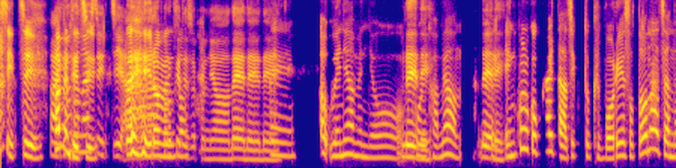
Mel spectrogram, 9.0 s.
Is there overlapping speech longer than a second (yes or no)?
yes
